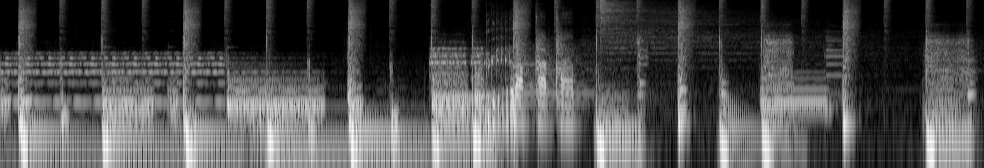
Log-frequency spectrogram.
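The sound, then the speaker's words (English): Crisp snare drum hits crack through the intro of a song over sustained keyboard chords and a deep bass line. The strikes keep a steady groove and grow sparser toward the end, with no singing. “So that's snare.”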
